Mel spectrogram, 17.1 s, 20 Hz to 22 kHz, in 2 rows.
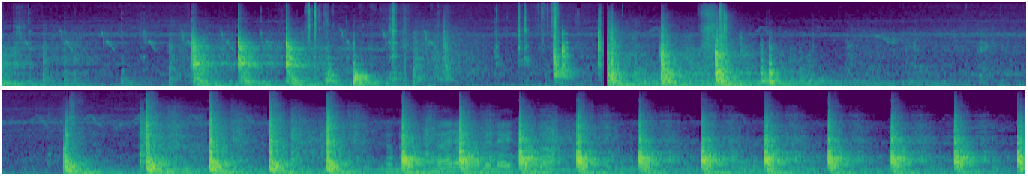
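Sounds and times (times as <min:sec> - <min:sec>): tool knocking on wood: 0:01.4 - 0:03.6, 0:09.0 - 0:16.8.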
